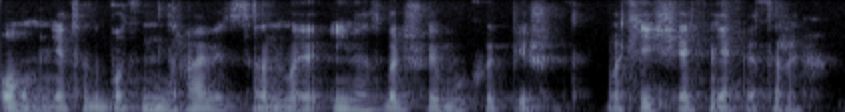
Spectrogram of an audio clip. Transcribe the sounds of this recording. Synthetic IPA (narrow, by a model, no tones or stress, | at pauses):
omnʲeɛt̪ət̪̚bo̞t̪nnɾavʲɪt̪səo̰nmɐjo̞̰ʔimʲəzbɐlʲʂo̞jbukvɨpʲiʂɨ̥t̪vɐ̰t̪lʲit͡ɕɪɐt̪nʲe̞kət̪əɾɨx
